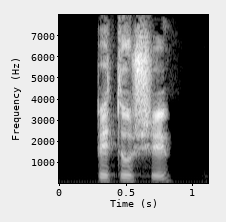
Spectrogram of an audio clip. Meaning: to fear
- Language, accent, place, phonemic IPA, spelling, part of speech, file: French, France, Lyon, /pe.tɔ.ʃe/, pétocher, verb, LL-Q150 (fra)-pétocher.wav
